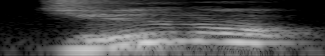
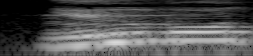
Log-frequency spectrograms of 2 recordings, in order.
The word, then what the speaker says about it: 絨毛: こちらは何でしょうこれは絨毛と読みますね入門ってね呼んで間違える子もいるので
